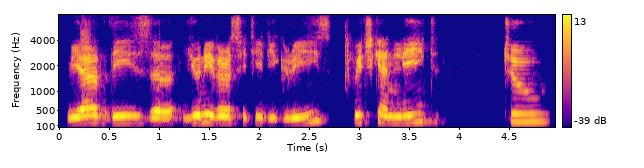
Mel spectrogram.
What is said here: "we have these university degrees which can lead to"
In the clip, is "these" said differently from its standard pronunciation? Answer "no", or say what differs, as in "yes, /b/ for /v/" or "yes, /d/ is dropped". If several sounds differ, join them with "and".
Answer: no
